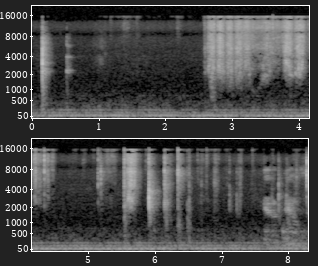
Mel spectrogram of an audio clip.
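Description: Tarot cards handled and shuffled by hand, faint: a click at the start, a rustle of cards sliding against each other for about two seconds, then a string of sharp snaps and taps as the cards are worked, over a low steady hum.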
